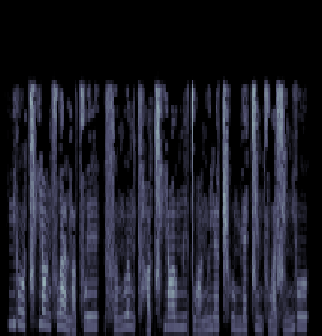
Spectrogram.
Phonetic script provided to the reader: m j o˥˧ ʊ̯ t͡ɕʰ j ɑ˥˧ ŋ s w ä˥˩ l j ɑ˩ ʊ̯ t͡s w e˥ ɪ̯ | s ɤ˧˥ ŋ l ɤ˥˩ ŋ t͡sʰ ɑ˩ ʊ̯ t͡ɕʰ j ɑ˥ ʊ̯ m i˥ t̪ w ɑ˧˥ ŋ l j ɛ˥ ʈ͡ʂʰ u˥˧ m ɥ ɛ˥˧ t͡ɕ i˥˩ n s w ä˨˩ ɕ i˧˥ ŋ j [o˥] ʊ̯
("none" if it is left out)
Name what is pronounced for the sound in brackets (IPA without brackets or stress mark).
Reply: o˥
